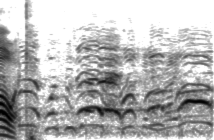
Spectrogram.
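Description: A commentator's word at the start, then faint distant voices calling out from the field and stands under the broadcast's ambient pitch-side sound.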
